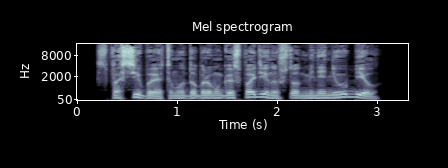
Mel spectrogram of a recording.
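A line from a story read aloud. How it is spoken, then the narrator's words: Exclaiming. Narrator (Russian): воскликнул Егор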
